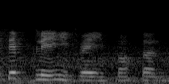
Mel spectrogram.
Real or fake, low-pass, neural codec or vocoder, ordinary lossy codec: fake; 5.4 kHz; vocoder, 44.1 kHz, 128 mel bands, Pupu-Vocoder; none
